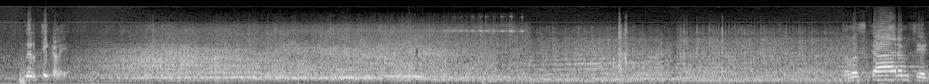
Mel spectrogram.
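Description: A car engine roars as a car speeds along a road.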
